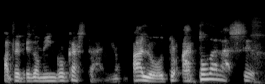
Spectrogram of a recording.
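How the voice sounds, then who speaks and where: A middle-aged man with a Spanish accent from Spain tells an anecdote in a husky, rough voice, his pitch swinging widely as he acts out each quoted line. The recording is dull and lo-fi, with a dry, close sound. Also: fairly quick, no room sound. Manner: animated storyteller acting out quoted dialogue. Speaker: radio journalist guest. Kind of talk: casual anecdote telling.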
